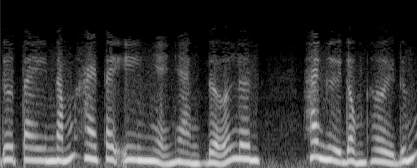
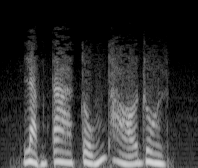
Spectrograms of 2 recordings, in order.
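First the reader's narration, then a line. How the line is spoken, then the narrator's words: Soft. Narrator (Vietnamese): Người đẹp kia khẽ nói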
